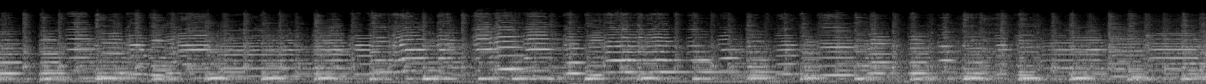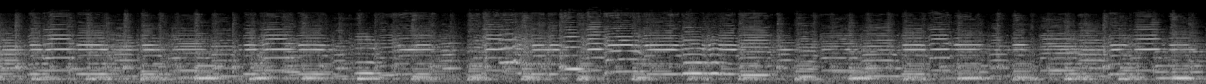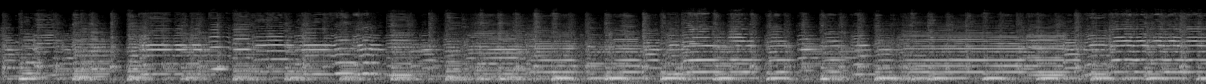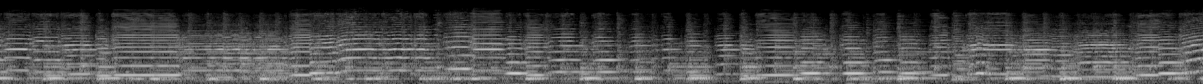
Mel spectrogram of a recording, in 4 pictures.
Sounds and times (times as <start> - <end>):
Violin, fiddle: 0.0 - 48.2.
